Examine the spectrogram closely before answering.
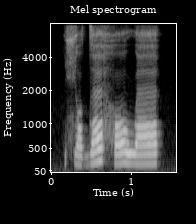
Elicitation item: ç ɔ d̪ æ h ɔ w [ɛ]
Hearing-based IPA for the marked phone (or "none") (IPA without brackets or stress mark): æ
